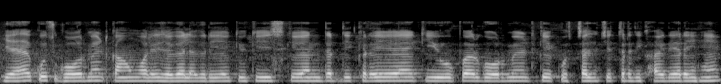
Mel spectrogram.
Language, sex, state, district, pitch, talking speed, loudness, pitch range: Hindi, male, Rajasthan, Bikaner, 165 Hz, 210 wpm, -16 LUFS, 160-170 Hz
